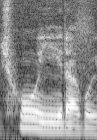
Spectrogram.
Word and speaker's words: Choi: 최는 CHOI로 쓰기 때문에 초이라고 읽죠. 외국 사람들은 초이라고 읽어요.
